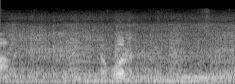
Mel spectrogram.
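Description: Racing kart engines running together in a steady drone while the karts wait to start. A short voice is heard about a second in.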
